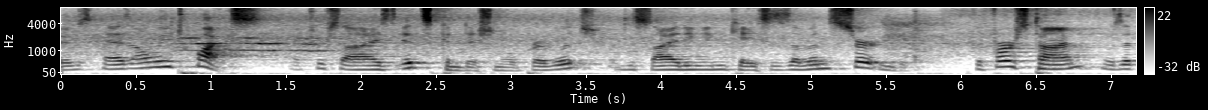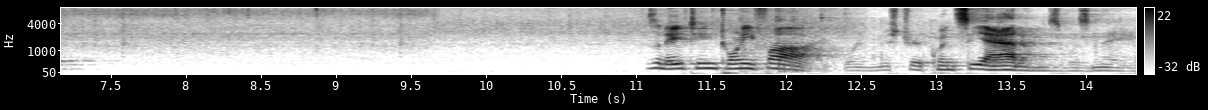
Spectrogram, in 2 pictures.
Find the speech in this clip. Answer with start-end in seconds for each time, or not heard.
0.0-7.2, 11.1-14.2.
